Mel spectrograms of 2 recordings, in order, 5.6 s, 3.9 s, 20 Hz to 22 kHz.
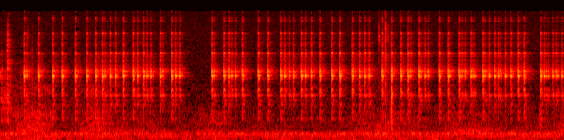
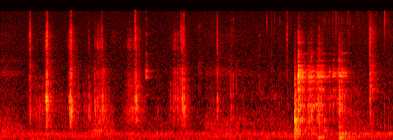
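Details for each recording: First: Soviet 1969 'Signal' pocket radiometer with STS-5 and SI-3BG Geiger counters: fast, dense crackle of sharp clicks from the speaker as a powerful source overloads the first subrange. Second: Soviet 1969 «Сигнал» pocket beta-gamma radiometer on the ×0.2 range, with a piezo speaker plugged into the headphone jack: sparse, irregular clicks, about two or three a second, at normal background radiation of roughly 15–20 µR/h.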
